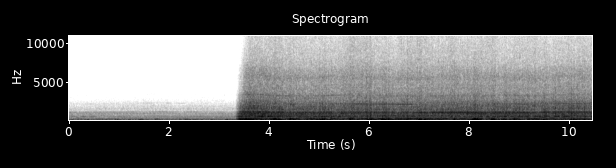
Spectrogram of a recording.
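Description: A boat engine drones steadily, growing much louder.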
